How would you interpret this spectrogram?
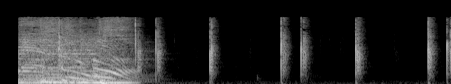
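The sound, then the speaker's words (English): After a brief loud burst of music, sharp hand claps follow, several landing in quick pairs as double claps, crisp and fairly loud against silence, on the Kevin and Bean Show. “You got that double clap down, man.”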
